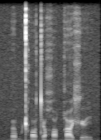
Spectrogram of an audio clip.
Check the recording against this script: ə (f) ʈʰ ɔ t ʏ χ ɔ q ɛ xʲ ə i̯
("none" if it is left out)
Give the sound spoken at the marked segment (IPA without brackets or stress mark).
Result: b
